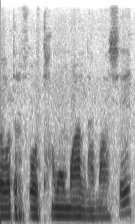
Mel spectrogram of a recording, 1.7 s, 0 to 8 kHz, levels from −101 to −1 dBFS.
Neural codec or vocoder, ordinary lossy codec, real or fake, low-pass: none; none; real; 7.2 kHz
